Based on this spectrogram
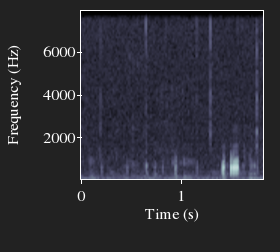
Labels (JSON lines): {"label": "biophony, knock croak", "recorder": "SoundTrap 300"}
